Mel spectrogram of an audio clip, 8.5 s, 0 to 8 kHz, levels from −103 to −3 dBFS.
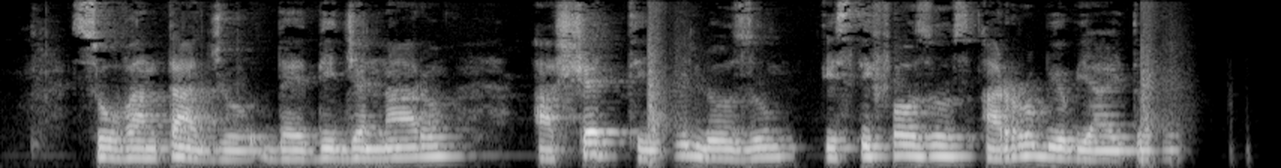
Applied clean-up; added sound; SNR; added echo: neural mask model RNNoise.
